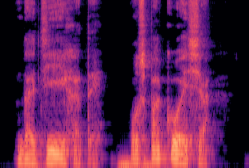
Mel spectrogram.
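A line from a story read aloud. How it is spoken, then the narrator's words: Whispered. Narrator (Russian): прошептал Данил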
